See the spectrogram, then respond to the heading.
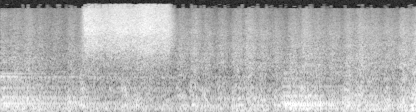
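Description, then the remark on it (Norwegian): A train travelling to Oslo, Norway, on a cold winter day rumbles steadily along the rails with a low, continuous roar, broken early on by a short sharp hiss like releasing air, then a slightly louder rattle toward the end. “Og en kald vinterdag kledde hun på seg kåpe og støvler og reiste med tog til Oslo.”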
